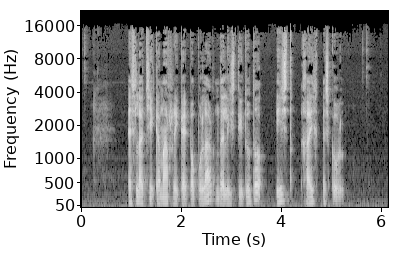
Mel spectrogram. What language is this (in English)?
Spanish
